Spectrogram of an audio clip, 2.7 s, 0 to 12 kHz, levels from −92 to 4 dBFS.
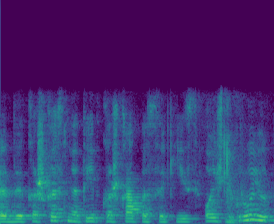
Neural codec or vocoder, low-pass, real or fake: none; 7.2 kHz; real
